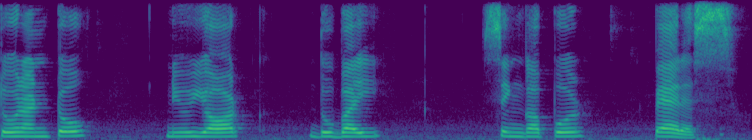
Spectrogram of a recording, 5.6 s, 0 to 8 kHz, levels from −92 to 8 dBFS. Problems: none marked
